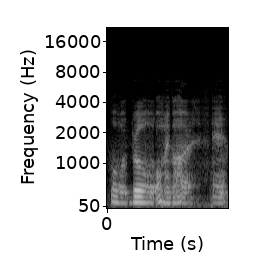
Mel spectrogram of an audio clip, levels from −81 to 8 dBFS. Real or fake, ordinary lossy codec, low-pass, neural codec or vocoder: fake; none; 7.2 kHz; codec, 16 kHz, 1 kbps, FunCodec, trained on Chinese and English, 50 frames a second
